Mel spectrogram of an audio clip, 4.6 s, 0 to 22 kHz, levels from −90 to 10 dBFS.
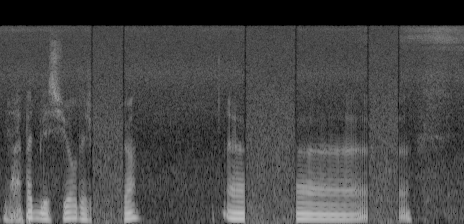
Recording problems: hiss; noticeable; throughout; 10 dB below the speech
audio cutting out; at 1 s, at 2.5 s for 0.5 s and at 3.5 s

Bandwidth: 13.5 kHz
